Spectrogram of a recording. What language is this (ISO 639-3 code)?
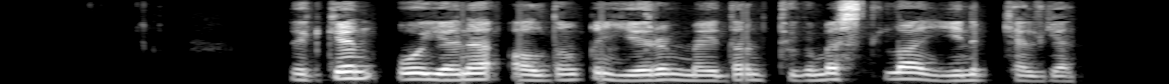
uig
